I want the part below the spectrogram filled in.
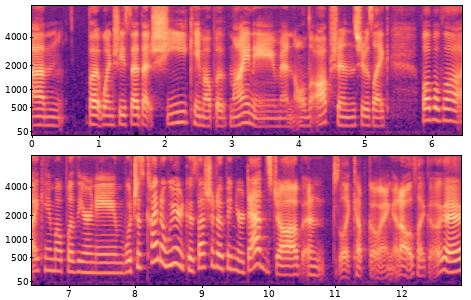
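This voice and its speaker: Very wide pitch swings mark this moderate-paced speech in an American accent. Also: woman, medium pitch for a woman. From US, Taiwanese American family. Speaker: podcast co-host. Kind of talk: casual chat; podcast promo read.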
